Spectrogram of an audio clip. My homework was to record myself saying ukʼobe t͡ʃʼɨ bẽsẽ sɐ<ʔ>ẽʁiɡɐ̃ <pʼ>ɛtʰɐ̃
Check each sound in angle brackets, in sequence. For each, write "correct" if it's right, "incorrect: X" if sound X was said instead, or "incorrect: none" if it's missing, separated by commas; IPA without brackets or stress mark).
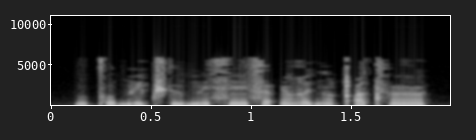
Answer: correct, incorrect: qʼ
